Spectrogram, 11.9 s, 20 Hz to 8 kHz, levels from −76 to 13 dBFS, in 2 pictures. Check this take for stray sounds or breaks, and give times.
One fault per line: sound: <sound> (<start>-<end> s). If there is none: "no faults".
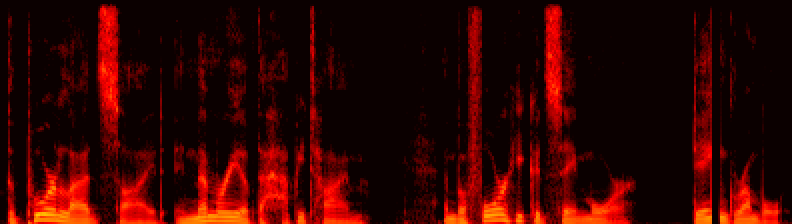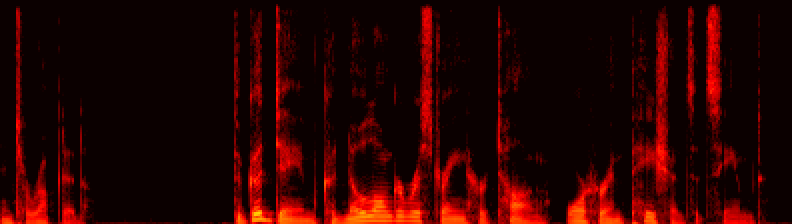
sound: dropout (5.3-5.4 s)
